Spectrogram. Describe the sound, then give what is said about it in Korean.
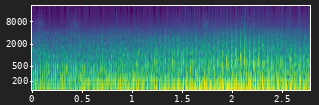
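A helicopter flies overhead above Seoul during a military parade, with a steady, pulsing rotor chop that grows slightly louder over a few seconds, filling the air with a low, continuous drone. “서울 상공에 헬기가 날아다니고 오색 종이가루가 흩날리는 가운데 드디어 선도부대의 신호음과 함께 멋진 행진이 시작됐습니다.”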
